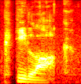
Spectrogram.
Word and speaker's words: Pilok: Pilock. Sorry, I always say it wrong, but it's Pilock. That's what it's known for.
